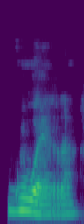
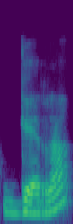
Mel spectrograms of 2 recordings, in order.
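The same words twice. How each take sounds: First: The g is followed by a w sound. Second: The g is hard with no w sound. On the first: The speaker calls it right. "mais on dit guerra / on prononce toutes les lettres" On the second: The speaker calls it wrong. "on ne dit pas"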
